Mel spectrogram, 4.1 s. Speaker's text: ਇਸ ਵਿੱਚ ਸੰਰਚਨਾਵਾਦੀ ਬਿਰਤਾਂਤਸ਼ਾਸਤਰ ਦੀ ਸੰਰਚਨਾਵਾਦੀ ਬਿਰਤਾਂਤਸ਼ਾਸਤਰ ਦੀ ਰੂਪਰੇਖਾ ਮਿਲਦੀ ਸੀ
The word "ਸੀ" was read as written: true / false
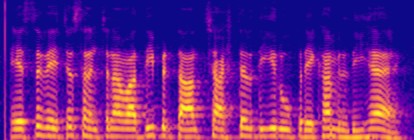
false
